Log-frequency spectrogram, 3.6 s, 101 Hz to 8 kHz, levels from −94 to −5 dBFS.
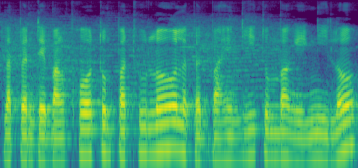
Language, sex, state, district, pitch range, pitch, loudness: Karbi, male, Assam, Karbi Anglong, 120-145 Hz, 135 Hz, -18 LUFS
